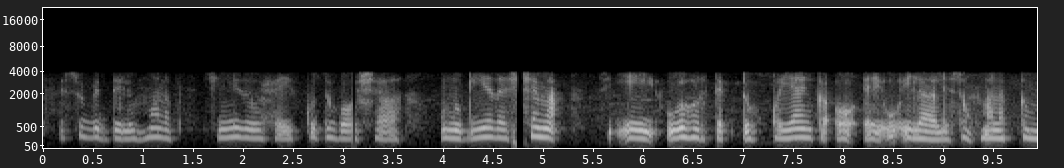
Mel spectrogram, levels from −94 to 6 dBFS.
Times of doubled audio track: none

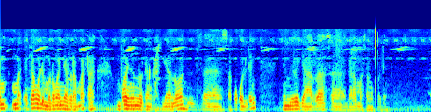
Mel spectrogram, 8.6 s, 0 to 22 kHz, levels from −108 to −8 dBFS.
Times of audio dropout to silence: none

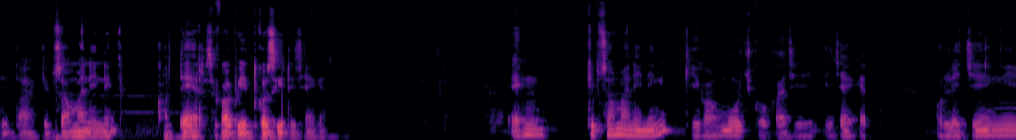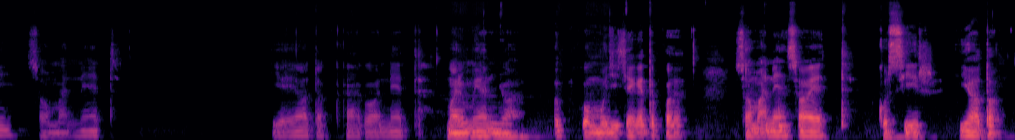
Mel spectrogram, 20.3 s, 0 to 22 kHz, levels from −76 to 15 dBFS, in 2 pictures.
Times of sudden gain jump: 0.55-2.82, 8.64-9.00, 14.34-20.32

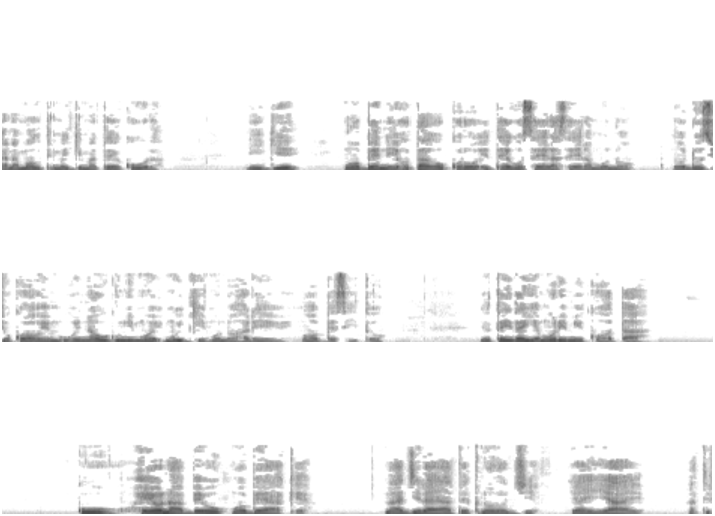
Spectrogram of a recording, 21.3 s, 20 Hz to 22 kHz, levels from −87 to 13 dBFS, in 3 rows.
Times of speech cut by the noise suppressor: none

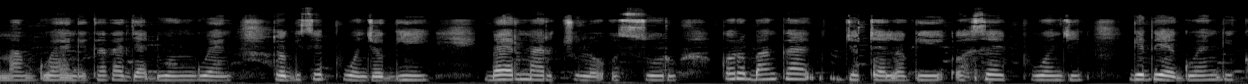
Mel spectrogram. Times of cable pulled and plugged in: none

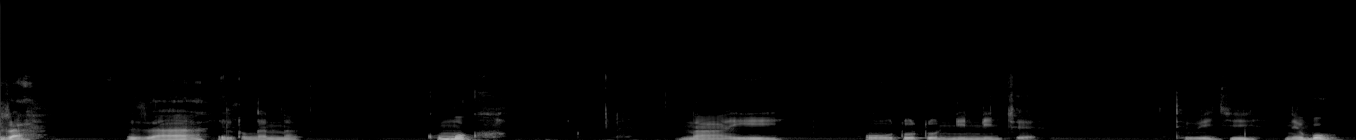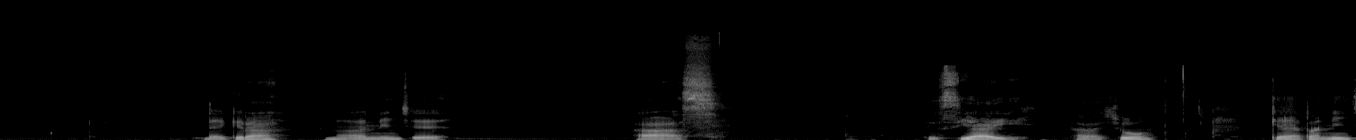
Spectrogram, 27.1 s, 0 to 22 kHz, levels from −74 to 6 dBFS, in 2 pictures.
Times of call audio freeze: none

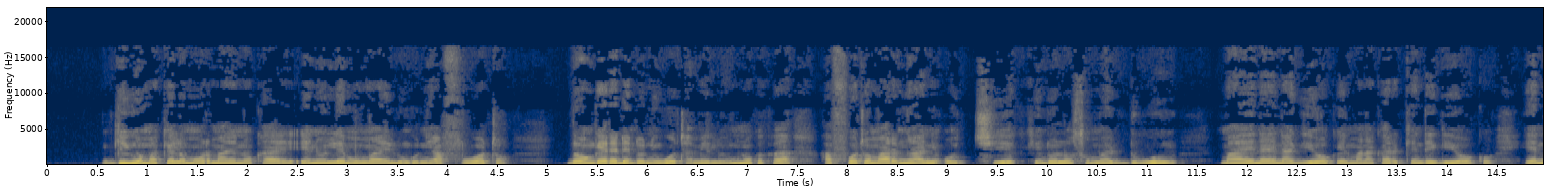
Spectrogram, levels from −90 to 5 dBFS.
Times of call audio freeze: none

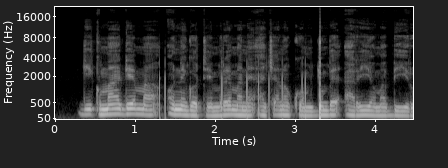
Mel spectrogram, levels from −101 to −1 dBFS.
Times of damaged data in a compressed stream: 3.31

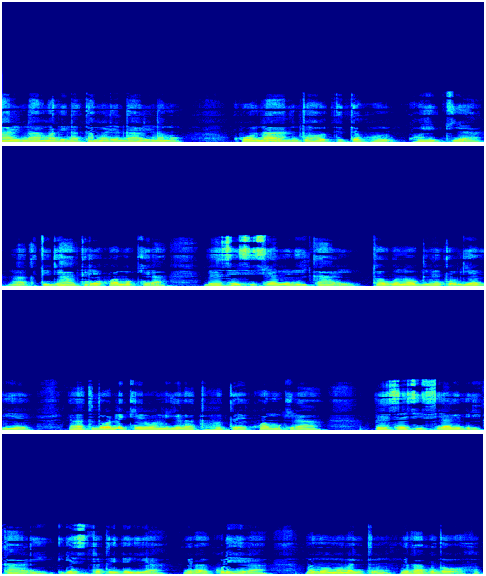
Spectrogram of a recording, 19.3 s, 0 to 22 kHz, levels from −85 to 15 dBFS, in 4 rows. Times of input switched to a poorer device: none

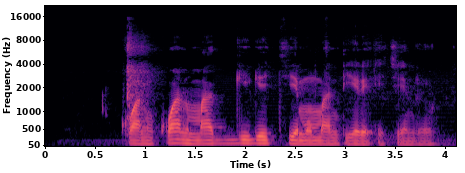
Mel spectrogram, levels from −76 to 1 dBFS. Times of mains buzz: 1.69-4.12

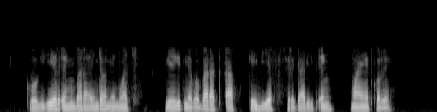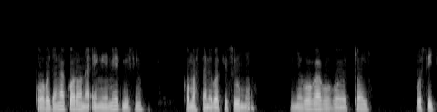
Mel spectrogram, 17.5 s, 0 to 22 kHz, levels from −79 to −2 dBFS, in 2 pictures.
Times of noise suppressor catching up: none

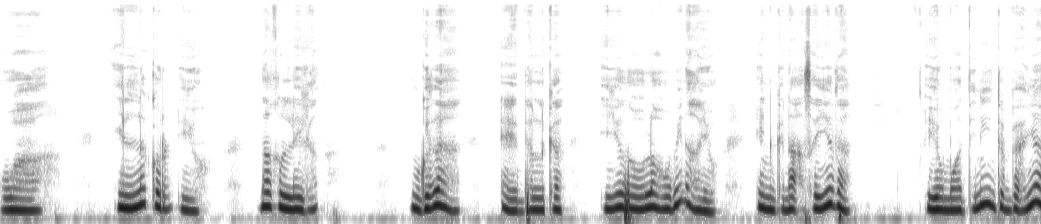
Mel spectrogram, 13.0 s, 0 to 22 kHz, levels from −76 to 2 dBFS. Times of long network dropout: none

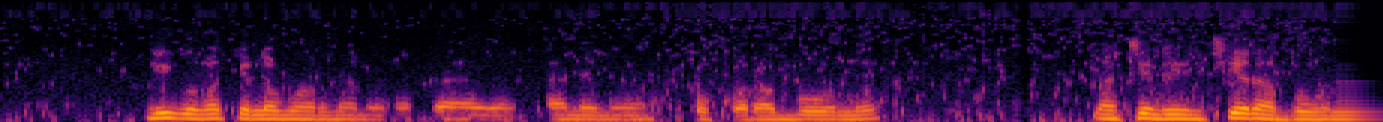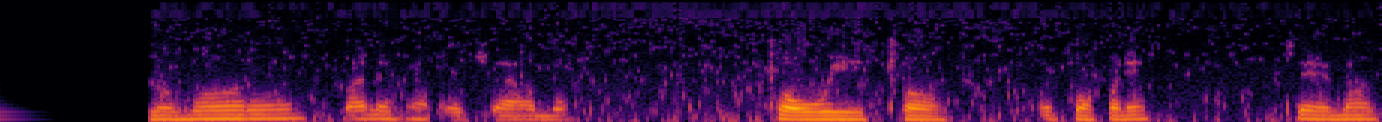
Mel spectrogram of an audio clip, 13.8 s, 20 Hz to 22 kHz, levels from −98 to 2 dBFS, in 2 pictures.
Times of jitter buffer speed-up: 12.42-13.83

